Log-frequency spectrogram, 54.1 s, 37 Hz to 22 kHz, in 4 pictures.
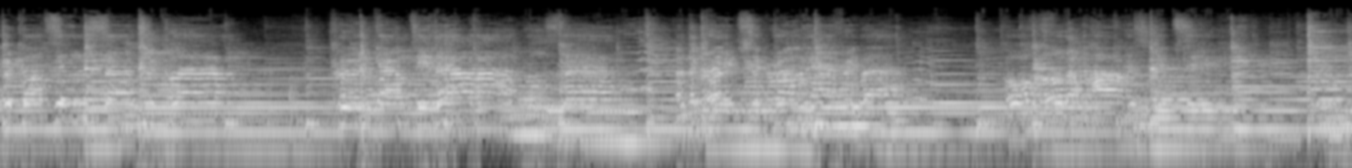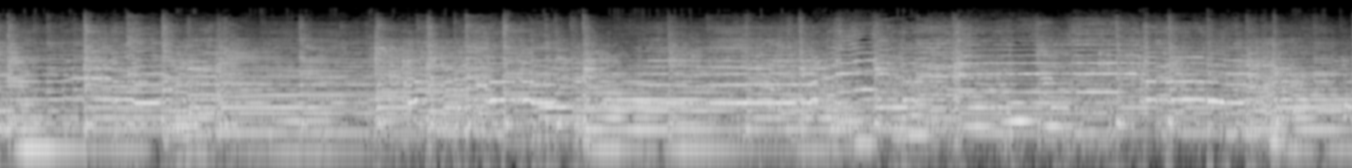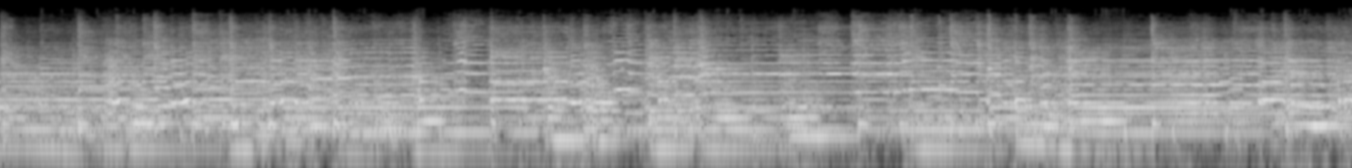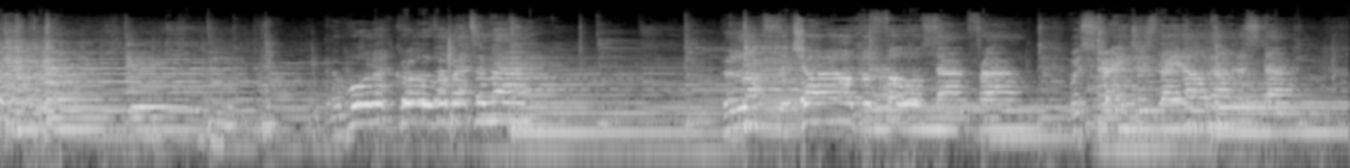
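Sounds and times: acoustic guitar: 0:00.0 - 0:54.0
double bass: 0:00.0 - 0:54.0
fiddle melody: 0:00.0 - 0:54.0.

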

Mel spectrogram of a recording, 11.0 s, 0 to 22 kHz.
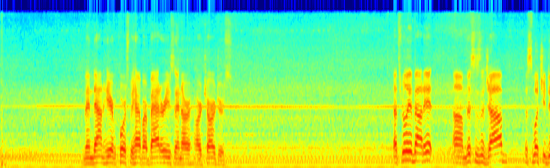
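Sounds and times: generator engine humming: 0:00.0 - 0:11.0
faint high whine: 0:00.2 - 0:11.0.

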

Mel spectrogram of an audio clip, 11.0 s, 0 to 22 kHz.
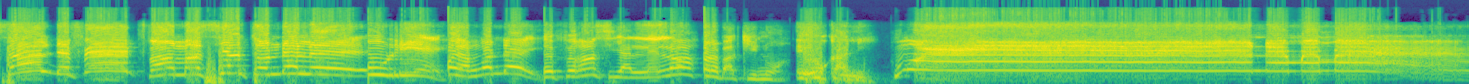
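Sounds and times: man's long high-pitched shout: 0:06.7 - 0:11.0.

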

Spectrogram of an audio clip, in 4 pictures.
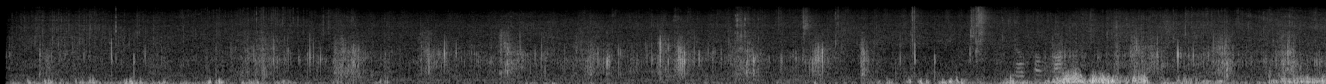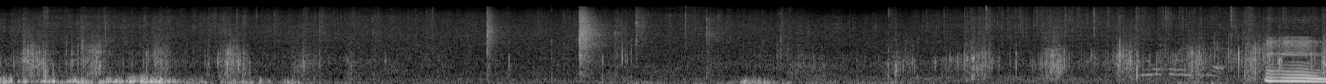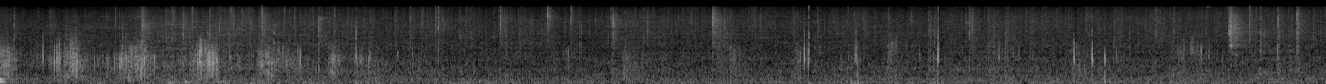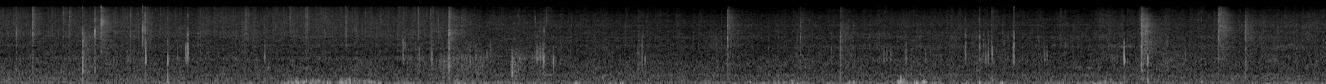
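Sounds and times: footsteps crunching outdoors: 0:00.0 - 0:17.7, 0:18.3 - 0:46.9
faint voices: 0:24.5 - 0:26.7.

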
